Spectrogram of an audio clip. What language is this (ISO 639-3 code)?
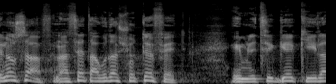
heb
